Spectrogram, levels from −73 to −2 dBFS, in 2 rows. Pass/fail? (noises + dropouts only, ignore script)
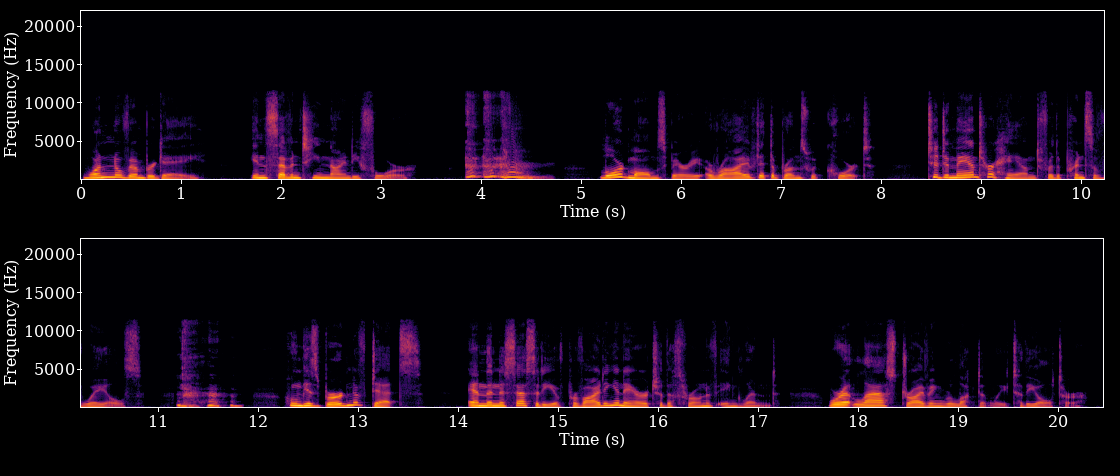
fail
